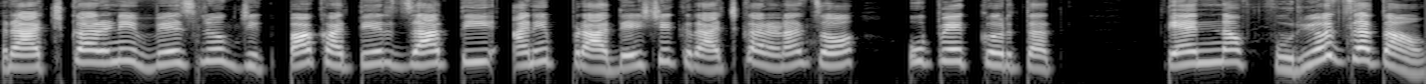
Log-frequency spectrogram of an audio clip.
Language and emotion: Goan Konkani, angry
